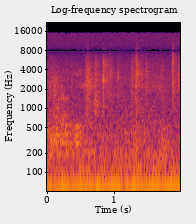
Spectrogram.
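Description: Faint rustling and a few light ticks of hands handling balloons and a packet on a tabletop, over a steady low hum.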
